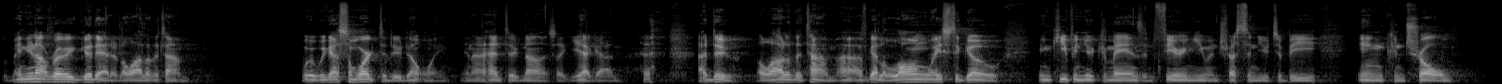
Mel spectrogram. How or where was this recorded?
large echoing room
